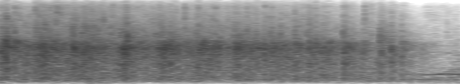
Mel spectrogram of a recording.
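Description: A church congregation applauding together, a steady dense wash of clapping that stays loud throughout before thinning out at the very end.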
